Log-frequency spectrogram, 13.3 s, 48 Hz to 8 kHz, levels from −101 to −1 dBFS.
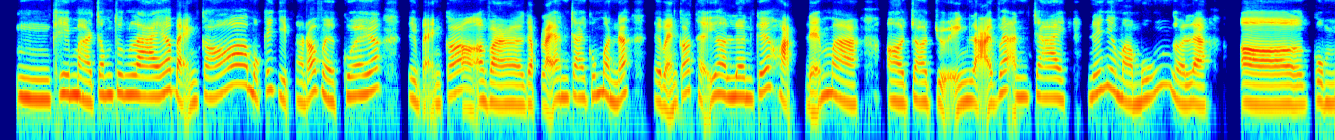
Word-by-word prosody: ừm, 220 -2 -2
khi 260 +4 -3
mà 250 -5 0
trong 250 +6 -4
tương 255 -1 -3
lai 240 -2 +3
á, 295 +4 +3
bạn 195 -9 -1
có 280 - +2
một - - -4
cái 300 +1 -7
dịp 215 -7 -8
nào 195 -2 -6
đó - - +2
về 230 -8 -3
quê 245 +4 -3
á, 310 +3 0 0.3
thì 215 -3 -7
bạn 180 0 -4
có 245 -3 +2
và 180 -1 +2
gặp 180 - -2
lại - - +6
anh 225 +2 -2
trai 230 -1 -3
của 245 +2 -8
mình 250 -7 -2
á, 255 +4 +4 0.3
thì 195 - -2
bạn 180 0 +1
có 285 - -1
thể, - - -4
ơ, 255 0 0
lên 235 -1 -2
kế 275 +7 0
hoạch 335 - +2
để - - +1
mà, 215 -8 +2 0.3
ờ, 200 -1 0
trò 200 +1 -2
chuyện 195 0 -3
lại - - +5
với 280 +3 -1
anh 235 -5 -2
trai. 230 -2 -2 0.2
Nếu 255 +5 -4
như 320 -3 -4
mà 200 -6 -1
muốn, 235 - -7
gọi 190 -10 -2
là, 175 -2 +2 0.3
ờ, 175 -1 +6
cùng 190 -2 -6
230 Hz, 240 wpm, -22 LUFS, 195-255 Hz, 0.3 s, lại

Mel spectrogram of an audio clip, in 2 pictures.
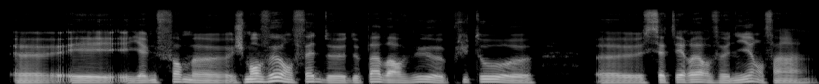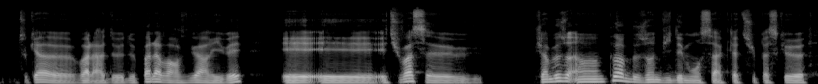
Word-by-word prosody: heu 80 0 -1
et 90 -2 +3 0.2
et - - -1
il 90 - -3
y 90 - +1
a - - +4
une 100 +2 -2
forme, 115 +1 0
heu 90 -3 0
je 95 +7 -2
m'en 125 +1 +7
veux 150 +7 +4
en 115 - +2
fait 130 +6 -1
de 95 -2 0
de 95 +1 -4
pas 125 +8 0
avoir 100 -5 +3
vu, 115 +6 -2
heu, 95 -4 +1
plus 110 +5 -11
tôt, 125 -4 +2
heu 85 -2 -1 0.6
heu, 80 0 -1
cette 95 +4 0
erreur 110 0 +3
venir. 95 +9 -1
Enfin, 80 -4 -3 0.2
en - - -40
tout - - -14
cas, 110 0 +1
heu, 80 -4 0
voilà, 85 -2 +1
de 80 0 -4
de 85 +1 -6
pas 125 +9 -1
l'avoir 100 -7 +1
vu 95 +4 -4
arriver 90 +6 0 0.4
et 90 -1 +3
et - - -1
et - - -1
tu 90 - -7
vois, 140 +4 +5
c'est 105 -7 0
v 85 -3 -3 0.6
j'ai 115 - +1
un - - +1
besoin 125 -4 +2
un 125 - -1
peu 155 +9 -1
un 175 - +4
besoin 110 -4 -1
de - - -1
vider 100 0 -2
mon 90 -1 -2
sac 80 -2 -2
là-dessus. - - -5
Parce - - -5
que 90 -2 0
95 Hz, 220 wpm, -24 LUFS, 85-110 Hz, 0.6 s, m'en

